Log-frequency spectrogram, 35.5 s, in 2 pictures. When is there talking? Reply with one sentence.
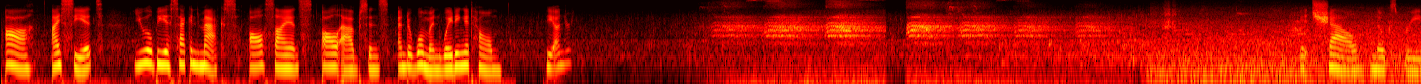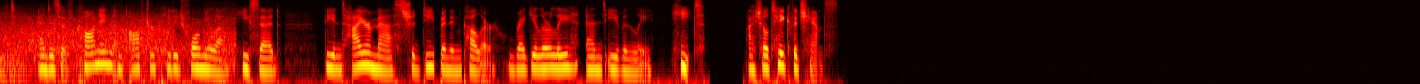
The talking can be heard from 0.0 to 7.2 s and from 16.2 to 28.2 s.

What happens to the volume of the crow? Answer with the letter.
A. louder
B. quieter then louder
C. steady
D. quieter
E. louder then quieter
D.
